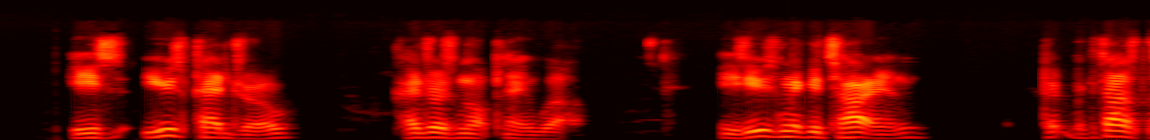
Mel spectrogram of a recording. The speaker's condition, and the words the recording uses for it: No condition.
